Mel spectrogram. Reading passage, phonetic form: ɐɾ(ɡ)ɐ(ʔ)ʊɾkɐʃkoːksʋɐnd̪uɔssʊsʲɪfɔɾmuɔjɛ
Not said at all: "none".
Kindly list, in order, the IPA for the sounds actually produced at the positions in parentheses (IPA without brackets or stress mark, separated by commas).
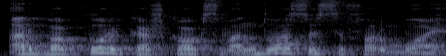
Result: b, k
